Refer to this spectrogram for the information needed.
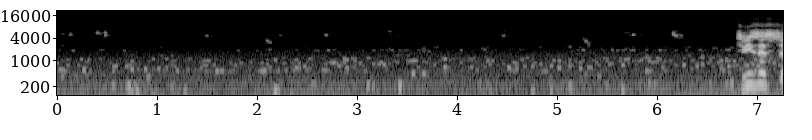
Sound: bird chirping

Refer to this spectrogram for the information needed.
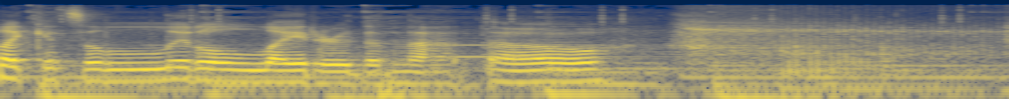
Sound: sighs

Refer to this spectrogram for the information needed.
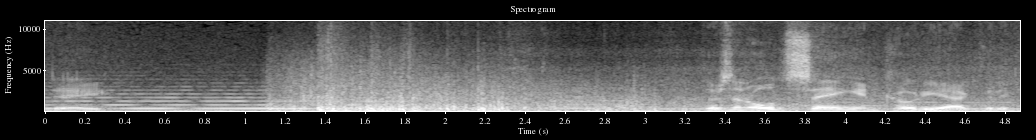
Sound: thunder cracking

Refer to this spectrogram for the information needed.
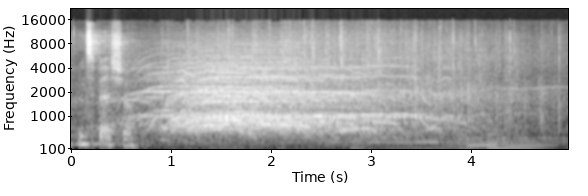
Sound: audience cheering

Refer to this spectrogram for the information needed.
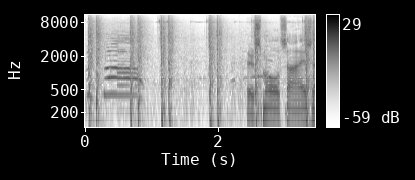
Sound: continuous gunfire; voiceover

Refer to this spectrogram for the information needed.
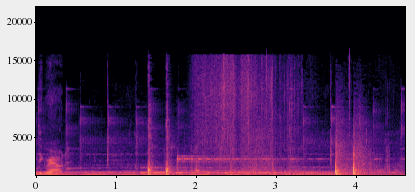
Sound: gunfire

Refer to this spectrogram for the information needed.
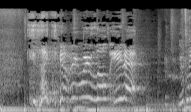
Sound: laughs; laughs

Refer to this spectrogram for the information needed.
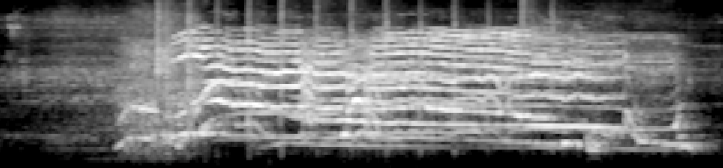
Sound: everyone cheers

